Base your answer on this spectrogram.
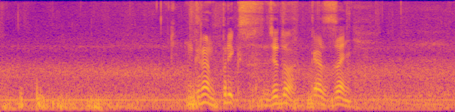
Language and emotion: Russian, neutral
